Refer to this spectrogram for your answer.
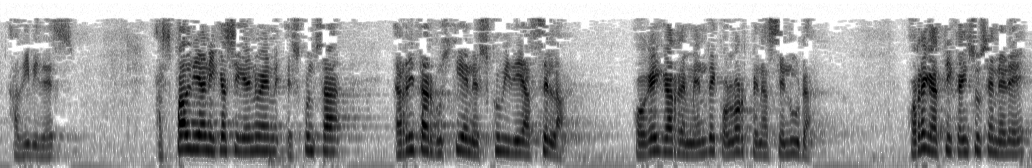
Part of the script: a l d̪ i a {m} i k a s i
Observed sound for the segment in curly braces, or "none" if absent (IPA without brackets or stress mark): n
